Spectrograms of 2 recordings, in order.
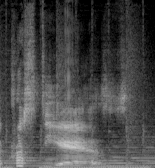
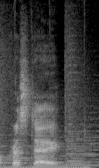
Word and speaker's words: Krusteaz: favorite box cake mix, and this is the Krusteaz, or Krusteaz. I prefer my pronunciation.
